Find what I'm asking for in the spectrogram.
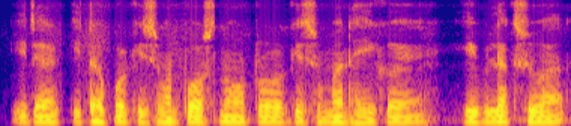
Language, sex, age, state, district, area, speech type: Assamese, male, 30-45, Assam, Dibrugarh, urban, spontaneous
